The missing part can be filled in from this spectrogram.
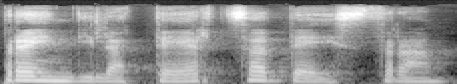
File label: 3rd Right, Italian female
